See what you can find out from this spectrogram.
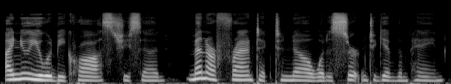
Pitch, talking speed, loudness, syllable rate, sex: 195 Hz, 265 wpm, -20 LUFS, 5.4 syllables/s, female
